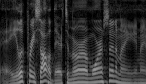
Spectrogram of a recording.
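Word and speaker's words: Temuera Morrison: Tamura Morrison. Am I am I pronouncing that correctly?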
